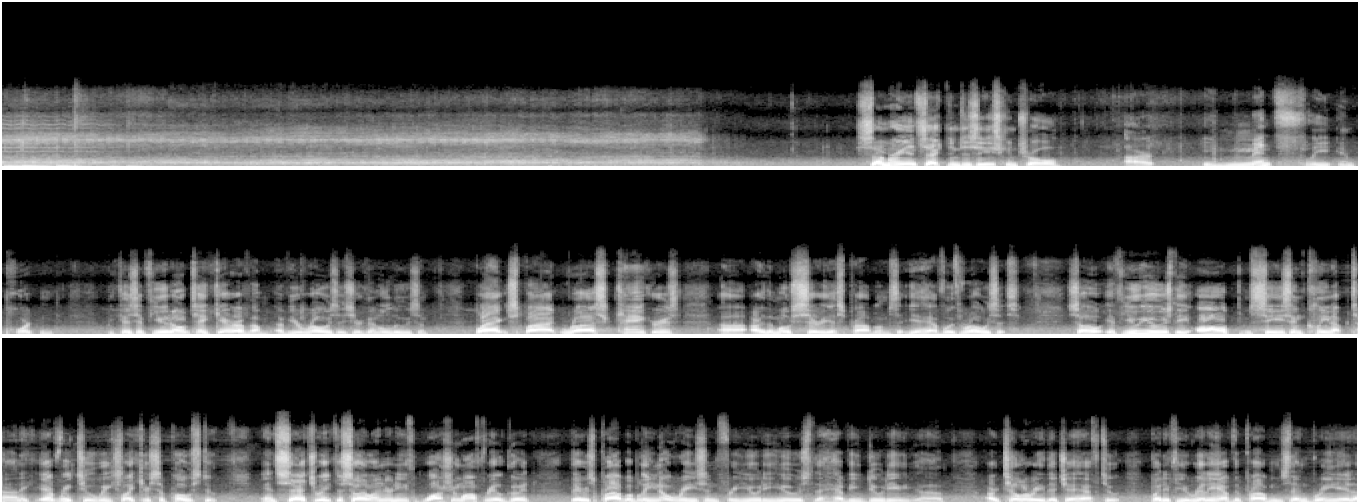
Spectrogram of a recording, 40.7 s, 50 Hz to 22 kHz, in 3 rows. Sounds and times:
Speech: 0:08.6 - 0:10.6, 0:11.2 - 0:40.6.

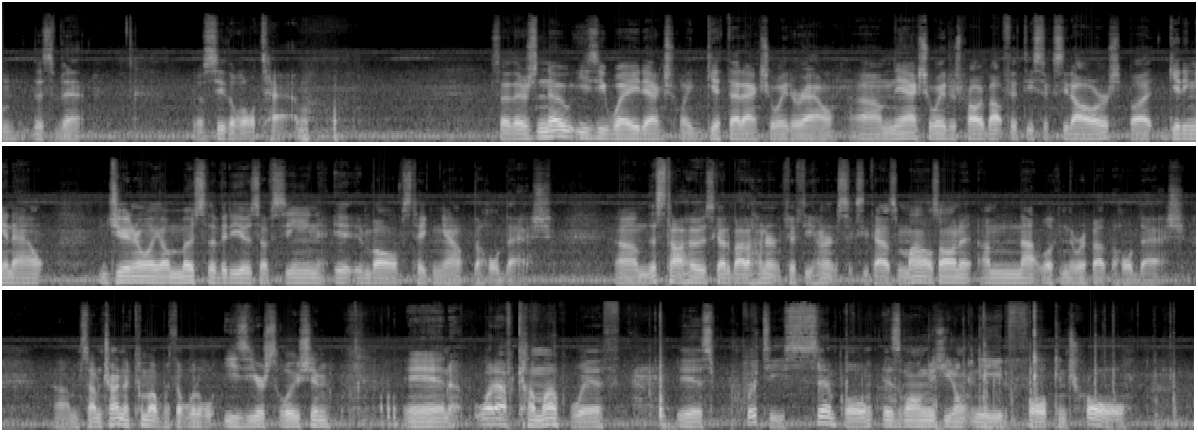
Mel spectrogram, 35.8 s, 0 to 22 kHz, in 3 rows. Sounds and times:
Speech: 0:00.0 - 0:00.9, 0:01.9 - 0:03.2, 0:04.9 - 0:23.8, 0:24.4 - 0:27.2, 0:27.8 - 0:35.3.

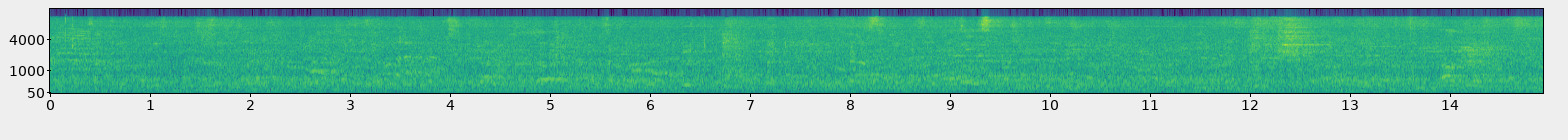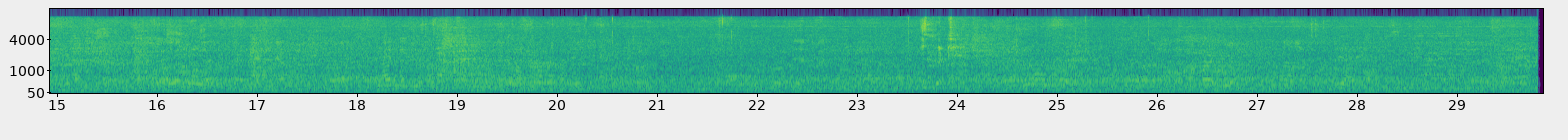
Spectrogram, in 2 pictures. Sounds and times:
Speech: 0:00.0 - 0:29.8.

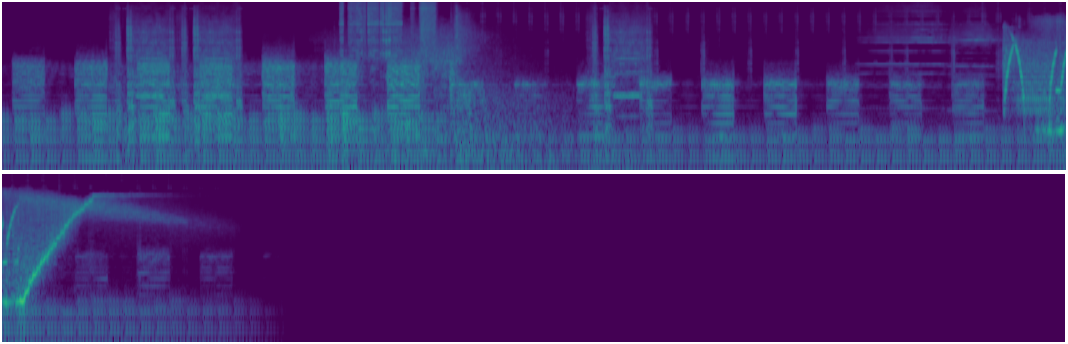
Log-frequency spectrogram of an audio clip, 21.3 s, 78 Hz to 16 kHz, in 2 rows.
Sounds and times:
Music: 0:00.0 - 0:13.5.

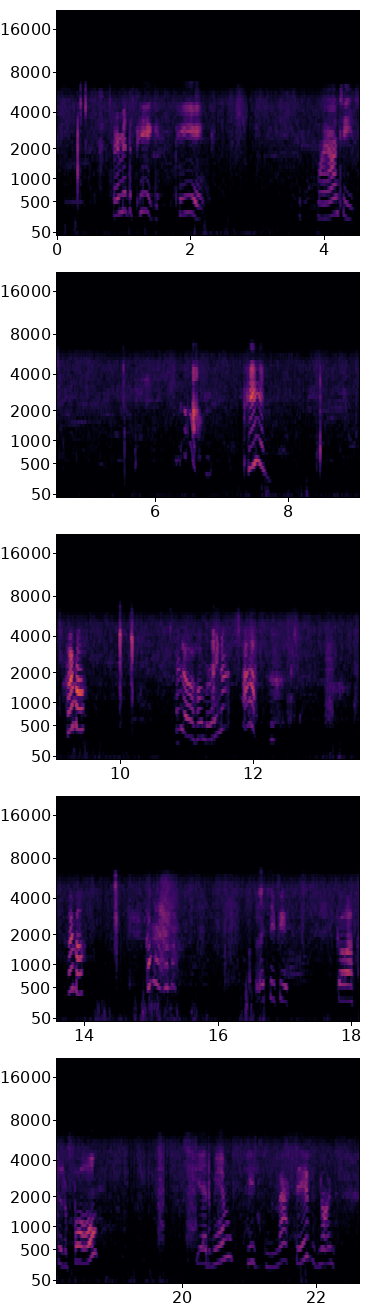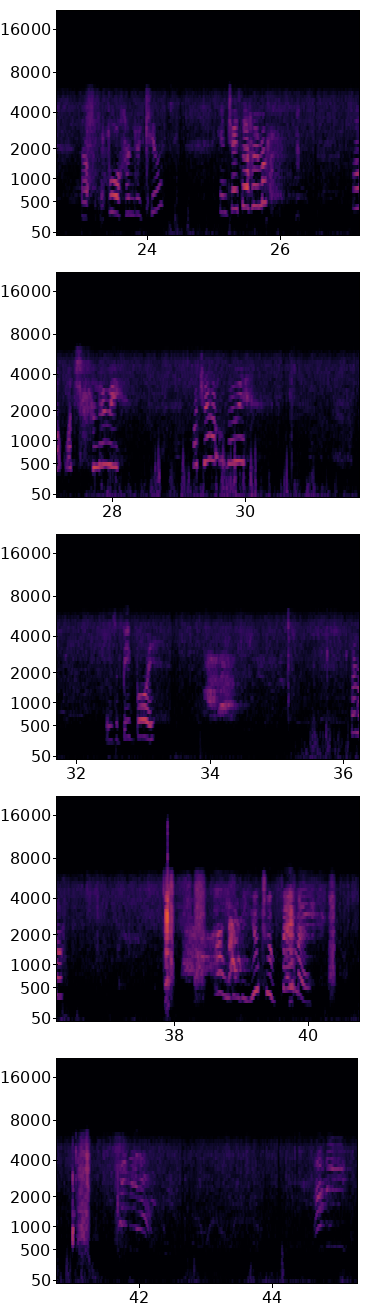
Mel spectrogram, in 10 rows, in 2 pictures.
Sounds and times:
Oink: 0:37.8 - 0:38.5.

